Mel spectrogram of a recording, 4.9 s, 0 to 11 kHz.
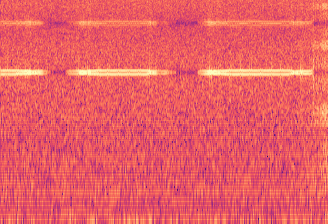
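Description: A faint high-pitched electronic beeping tone from a homemade Velleman K7102RS metal detector pinpointer buzzer sounds in long pulses with short gaps, over a quiet hiss of background noise.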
